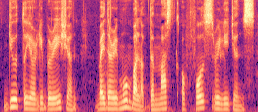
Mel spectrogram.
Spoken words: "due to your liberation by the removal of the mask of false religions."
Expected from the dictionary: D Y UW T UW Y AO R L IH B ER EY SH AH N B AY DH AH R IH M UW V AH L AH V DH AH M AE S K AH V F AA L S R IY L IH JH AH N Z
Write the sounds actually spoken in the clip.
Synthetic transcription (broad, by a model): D Y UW T UW Y AO R L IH B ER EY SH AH N B AY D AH R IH M UW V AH L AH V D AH M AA S K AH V F AA L S R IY L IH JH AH N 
